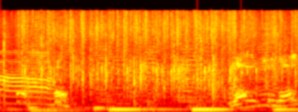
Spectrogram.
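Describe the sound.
Steady, warm crowd applause for an introduced performer fills the whole stretch, a dense crackling wash of clapping, while a voice shouts and cheers loudly over it.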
